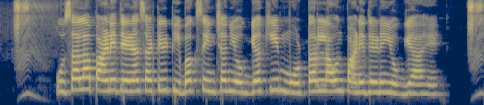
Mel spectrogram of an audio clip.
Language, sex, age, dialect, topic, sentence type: Marathi, female, 25-30, Northern Konkan, agriculture, question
